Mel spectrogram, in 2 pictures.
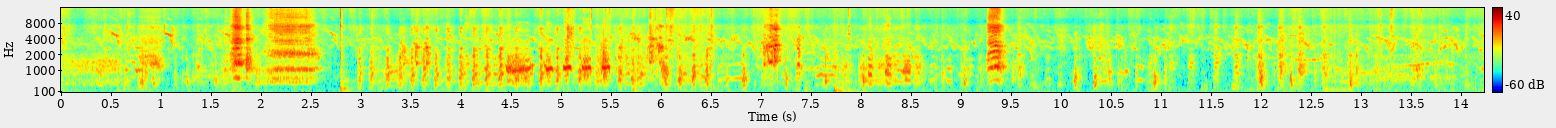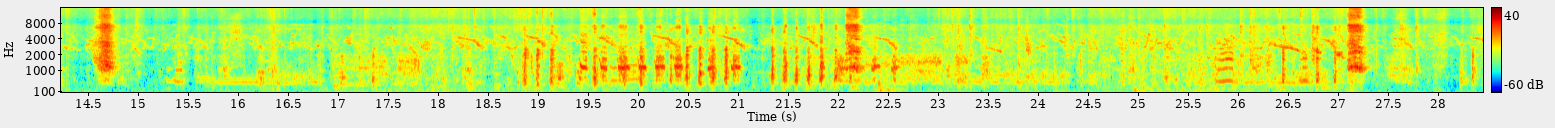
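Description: A flock of chickens clucking close up, in quick runs of calls that swell and fade, with several sharp knocks among them.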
